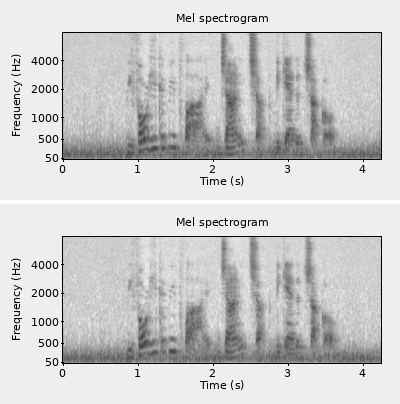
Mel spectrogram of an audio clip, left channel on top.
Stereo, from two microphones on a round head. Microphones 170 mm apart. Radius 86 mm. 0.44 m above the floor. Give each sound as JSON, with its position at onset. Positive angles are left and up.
{"t": 0.8, "sound": "a man speaking", "side_deg": 60, "distance_m": 2.5}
